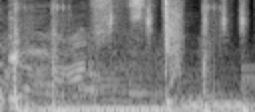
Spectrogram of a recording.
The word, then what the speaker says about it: قاع: هي من الكلمة العربية قاع أي أقصى عمق الشيء، واستعيرت الكلمة للتعبير عن الكلية بمعنى كل شيء وصولا حتى القاع، وطبعا تنطق القاف مثل الجيم المصرية، وهي من مرادفات الكلمة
